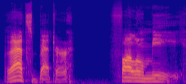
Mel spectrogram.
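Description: A woman voicing a thin, sly little man who talks in a slow, wheedling, persuasive way, reading a storybook. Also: very deep voice, lively intonation, pushed and bright, dry recording, studio quality, voice pushed down, exaggerated voice. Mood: scheming.

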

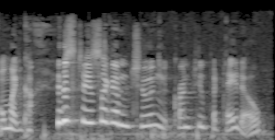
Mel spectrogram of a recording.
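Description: A woman's voice: sits high, sing-song, fast talker. A young woman co-hosting a casual snack-tasting chat, making dry joking asides. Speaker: co-host reviewing snacks.

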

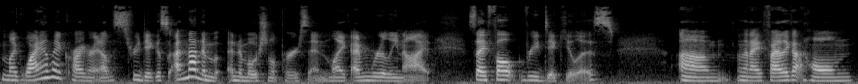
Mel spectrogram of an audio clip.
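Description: Female podcast guest: bright, animated storyteller who uses many fillers. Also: on the low side. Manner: animated storyteller, filler-heavy, laughs often. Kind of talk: casual chat.

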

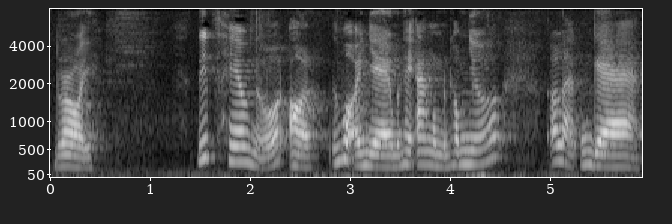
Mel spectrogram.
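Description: A woman teaching vocabulary in a casual spoken lesson, repeating each word slowly and stretching its sounds. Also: mid-range voice. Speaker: Thai language teacher.

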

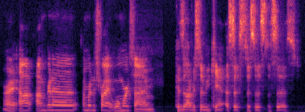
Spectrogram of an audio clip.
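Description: A man's voice: a little high, lively intonation, quick pace. A man playing a tabletop role-playing game, chatting casually with laughs and stammered restarts. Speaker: player. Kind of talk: tabletop role-play chat.

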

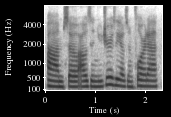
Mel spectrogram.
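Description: Speaking quickly but steadily, this young woman has a medium-pitched, darkish voice. Originally from China and raised in Canada, she talks with a mostly Canadian accent lightly shaded by Chinese. As a guest in a casual chat, she's talkative and quick to laugh, with frequent ums and restarts.

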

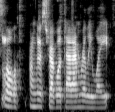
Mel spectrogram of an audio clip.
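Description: A woman's voice: sits low, fairly even intonation, fast talker, fairly bright tone. A woman with an Upper Midwest accent, a guest on a casual podcast, making dry, teasing quips.

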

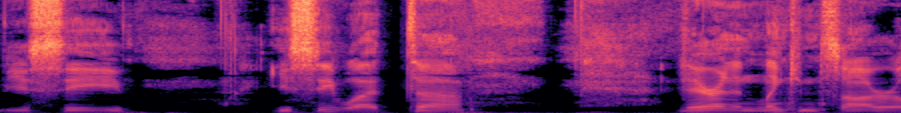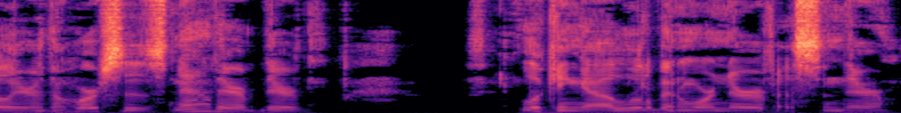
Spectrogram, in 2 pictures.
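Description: Very bright-voiced man running a tabletop game. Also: on the low side, steady tone, rough recording. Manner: halting, pausing mid-phrase to search for words. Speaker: game master. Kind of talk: casual improvised tabletop game narration.

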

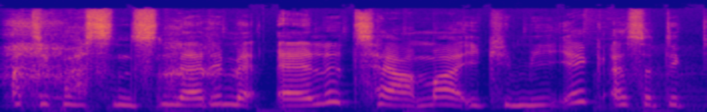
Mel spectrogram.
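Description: A young woman with a fairly high voice chats and teases on a radio show, laughing easily. Faint music sits under her voice. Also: steady tone. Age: young adult. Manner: chatty, teasing, laughs easily. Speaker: radio co-host. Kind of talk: casual chat.

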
